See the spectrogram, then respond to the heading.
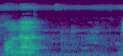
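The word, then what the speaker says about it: honour: भी कह सकते हैं एच है हमारा कंसोनेंट है इसको हम ऐसे बोलेंगे नर स्वर आ रहा है हिंदी में इसका प्रोनंसिएशन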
